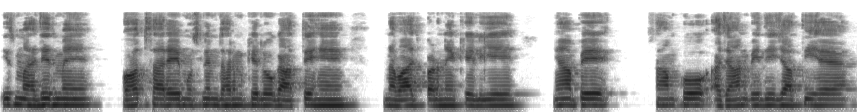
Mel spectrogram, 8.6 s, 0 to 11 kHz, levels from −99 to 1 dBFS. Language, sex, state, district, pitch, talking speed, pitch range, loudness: Hindi, male, Bihar, Saran, 140 Hz, 170 wpm, 135-140 Hz, -18 LUFS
